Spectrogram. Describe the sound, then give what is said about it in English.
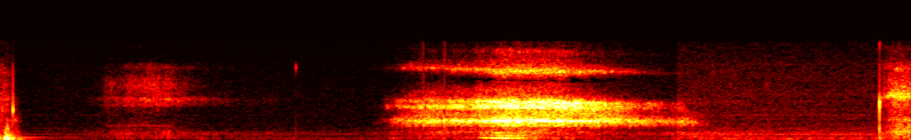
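Slow breathing during a guided meditation: a faint inhale through the nose, then a pause. A long, louder exhale through the mouth follows for about three seconds, with a soft steady tone underneath. “Take another breath in through your nose and out through your mouth. And one more breath.”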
